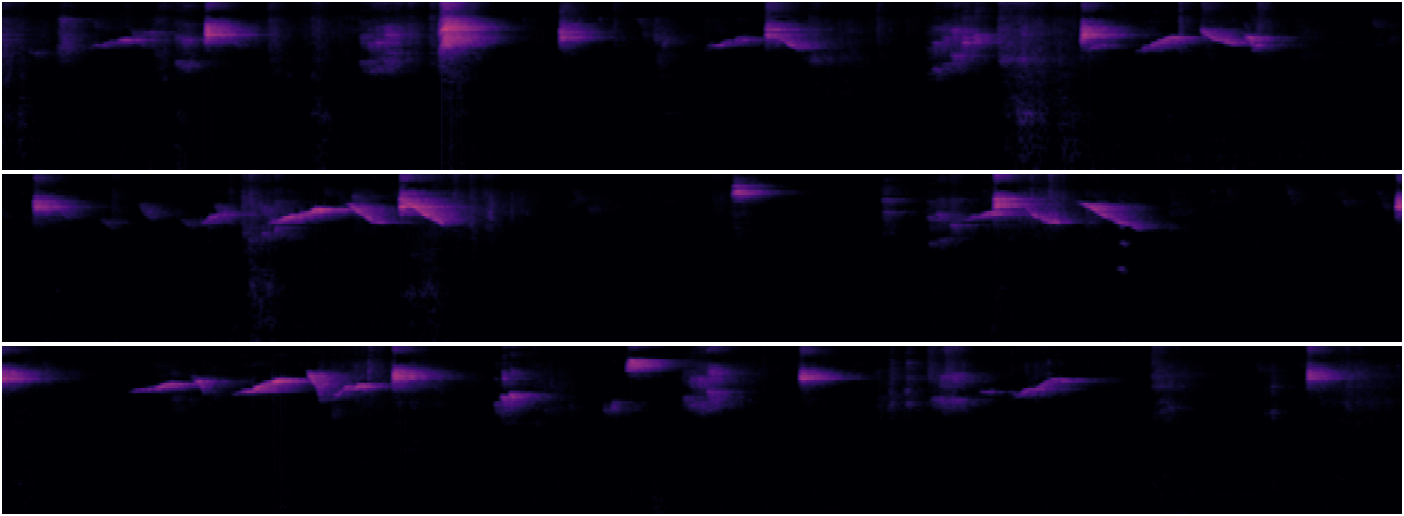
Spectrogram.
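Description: Caged rufous-collared sparrows (tico-tico) giving short chirps and quick falling notes, in irregular runs of a second or two with brief pauses between.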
